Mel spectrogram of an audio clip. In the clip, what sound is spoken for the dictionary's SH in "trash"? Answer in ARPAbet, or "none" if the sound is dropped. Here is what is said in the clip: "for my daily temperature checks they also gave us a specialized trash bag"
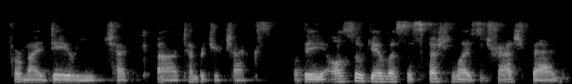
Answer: SH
